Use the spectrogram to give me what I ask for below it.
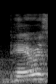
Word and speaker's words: Paras: And the Pokemon that will be spawning around, Caterpie, Reno, Paris, or Paras, however you want to pronounce it, Venonat, Scyther, Pinsir, Ladybug, Spinarak, Wumpo, Kricketot, aka Kakarot, and Burmy.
